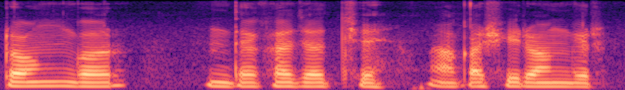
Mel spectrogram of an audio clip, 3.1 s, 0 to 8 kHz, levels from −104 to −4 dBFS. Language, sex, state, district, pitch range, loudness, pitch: Bengali, male, Tripura, West Tripura, 130-135 Hz, -19 LUFS, 130 Hz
